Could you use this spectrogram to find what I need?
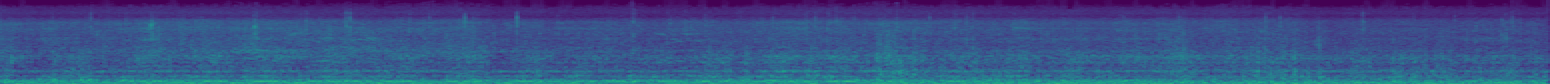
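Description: Wind rushes loudly past a moving bicycle.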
